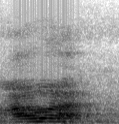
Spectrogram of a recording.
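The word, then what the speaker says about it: hour: ইউ উচ্চারণটা কি, এটা কনসোনেন্ট উচ্চারণ সাউন্ড, কনসোনেন্ট সাউন্ড, সেটা আমরা লিখবো। যেমন আওয়ার, আওয়ার আর হোটেল, এই দুটোর মধ্যে তফাৎ কি,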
